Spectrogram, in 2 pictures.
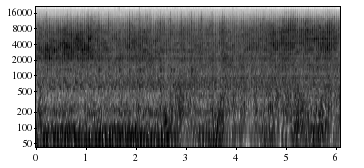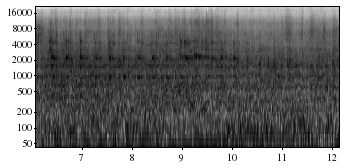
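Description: Museum locomotive number 1 rolls slowly through a switch move, its engine droning loudly and close with steady clanking and rumbling of the railcars.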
